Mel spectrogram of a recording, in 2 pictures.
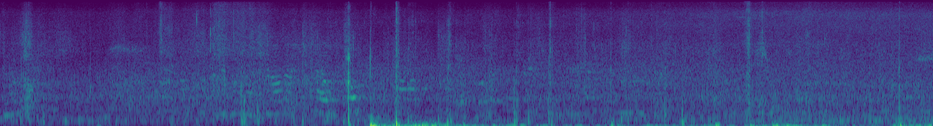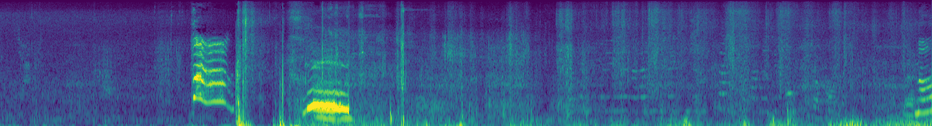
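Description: Quiet outdoor sound with faint scuffs and knocks of footsteps on rock, a low rumble coming in about five seconds in. About fifteen seconds in, a person's voice calls out loudly for a couple of seconds.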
